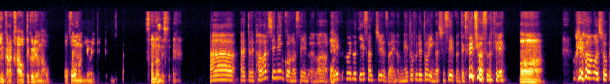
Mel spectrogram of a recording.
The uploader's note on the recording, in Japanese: 毎月１回、ZOOMで集まってお話ししています。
